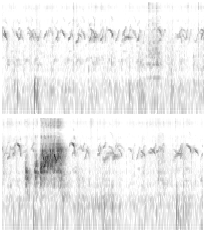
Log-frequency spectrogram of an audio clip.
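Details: A flock of fluffy chicks keeps up steady, high-pitched peeping, many quick cheeps running together. A loud rustling burst, like flapping wings, breaks in midway.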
